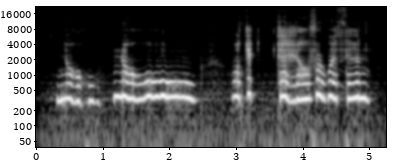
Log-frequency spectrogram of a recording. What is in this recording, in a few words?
Voices Female Beggings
